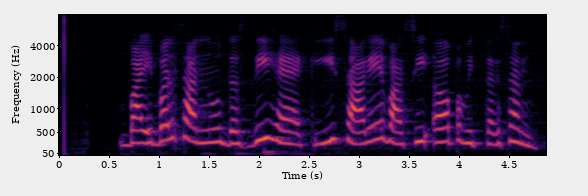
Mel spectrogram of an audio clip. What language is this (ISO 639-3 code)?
pan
